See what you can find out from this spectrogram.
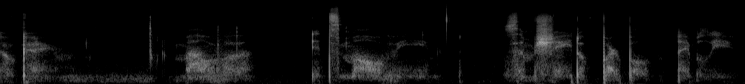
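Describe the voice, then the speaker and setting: An ASMR creator speaking in a breathy, unvoiced whisper, lingering softly over words as in a relaxed show-and-tell, close to the microphone. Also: slow pace, pauses often, rough recording.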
